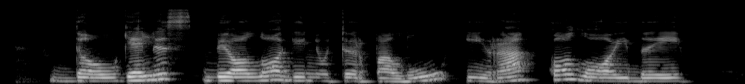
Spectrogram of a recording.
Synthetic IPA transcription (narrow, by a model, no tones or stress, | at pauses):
d̪ɒʊɡʲɛlʲɪsbʲɪɔlˠɔɡʲɪnʲuːt̪ʲɪɾpɐlˠuː | iːɾɐkoːlˠɔːɪd̪ɐɪ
